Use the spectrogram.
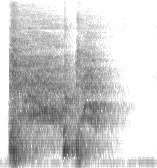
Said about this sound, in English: I heard that cough. All heard that cough.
